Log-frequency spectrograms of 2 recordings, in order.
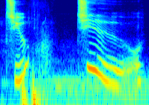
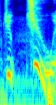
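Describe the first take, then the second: First: The two sounds follow each other slowly. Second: The two sounds follow each other quickly. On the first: The hatchet is released later. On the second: The hatchet is released sooner.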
